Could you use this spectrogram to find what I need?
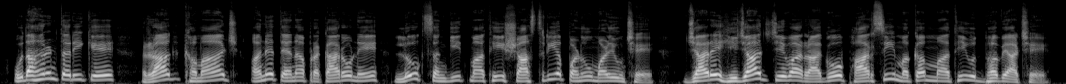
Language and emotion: Gujarati, neutral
